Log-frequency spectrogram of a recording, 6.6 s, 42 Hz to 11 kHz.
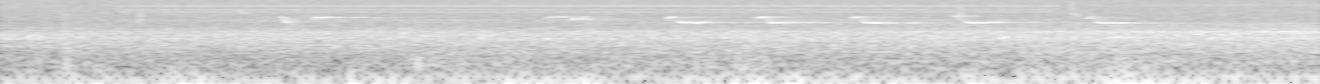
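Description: A bird sings a run of short, sharp chirps over a steady low rumble and hiss. Near the end a faint steady whine begins to rise as the approaching Hyundai Rotem HRCS2 electric train draws closer.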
